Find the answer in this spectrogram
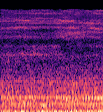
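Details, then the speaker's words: Portable compressor nebulizer with adult mask just switched on: steady low motor hum and constant whine, some but not excessive running noise. "On చేసుకున్నాం ఇక్కడ noise కొంచెం ఉందని చెప్పుకోవాలి మరీ అంత కాదు"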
